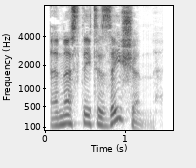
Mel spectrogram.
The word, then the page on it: anaesthetization: British English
